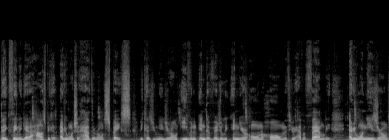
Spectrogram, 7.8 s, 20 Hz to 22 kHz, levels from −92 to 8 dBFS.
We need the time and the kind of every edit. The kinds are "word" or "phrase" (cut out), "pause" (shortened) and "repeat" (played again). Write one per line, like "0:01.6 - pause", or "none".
0:03.6 - word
